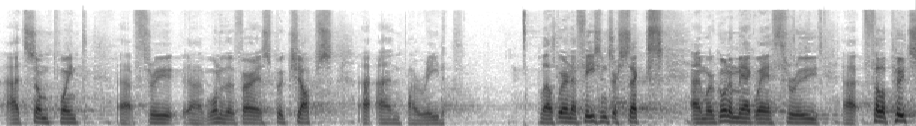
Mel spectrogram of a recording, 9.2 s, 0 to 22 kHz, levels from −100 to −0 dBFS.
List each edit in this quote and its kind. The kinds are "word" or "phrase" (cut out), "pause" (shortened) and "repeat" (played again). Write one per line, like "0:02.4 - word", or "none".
0:04.0 - word
0:04.4 - word
0:05.6 - word
0:06.1 - word
0:06.9 - word
0:07.6 - word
